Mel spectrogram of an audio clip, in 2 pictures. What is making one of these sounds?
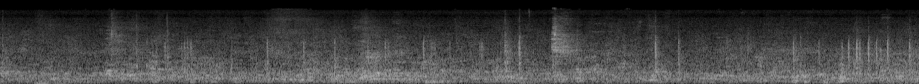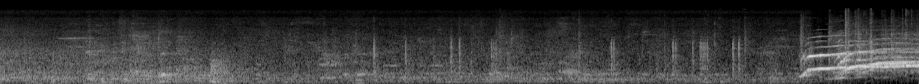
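An audience murmurs and chatters in a large hall.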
